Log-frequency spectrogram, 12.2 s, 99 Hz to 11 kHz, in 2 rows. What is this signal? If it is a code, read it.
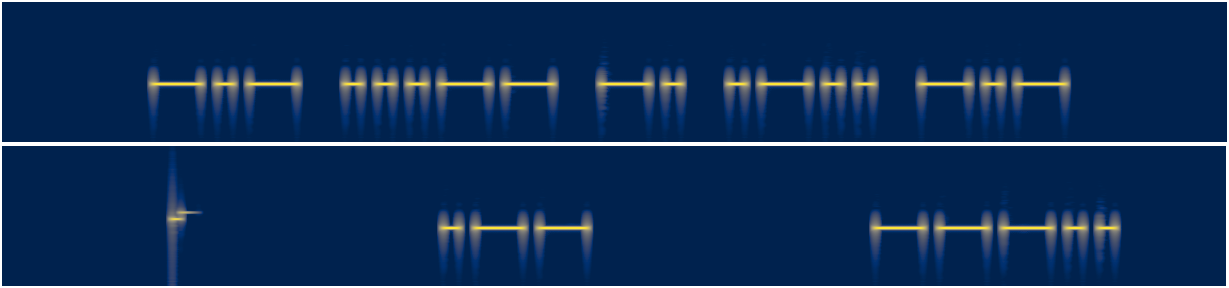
Morse code, heard as a keyed tone, about 15 wpm, spaced as for 11 wpm, 700 Hz. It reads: K3NLK W8
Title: USA Call Signs - 5 Characters - 6x Character Spacing - 15wpm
